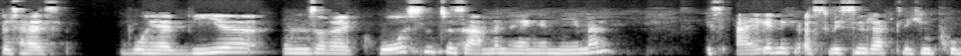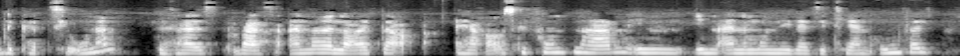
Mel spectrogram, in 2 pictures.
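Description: A woman with a slight Austrian accent speaks at a fairly slow pace at medium pitch, somewhat breathy, with fairly even intonation and very even loudness. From Austria, Vienna. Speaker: biotech co-founder, molecular biologist. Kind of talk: interview conversation. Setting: remote call from Vienna.

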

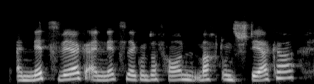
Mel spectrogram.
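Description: Music plays in the background as a woman speaks at a fairly slow pace. Her fairly high voice keeps a fairly even intonation. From Germany. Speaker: company founder. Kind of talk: interview. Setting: home office.

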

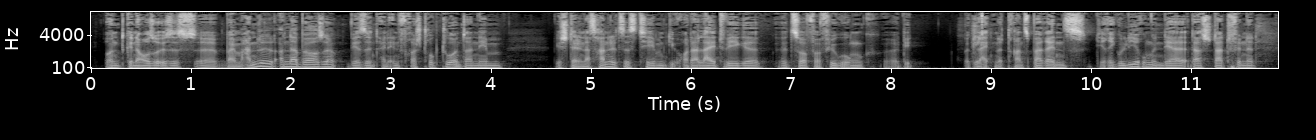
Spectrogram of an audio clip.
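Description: An ordinary speaking voice from a man, fairly low in pitch, with ordinary pitch variation at a fairly quick pace. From Germany. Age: 40s. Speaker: stock exchange CEO. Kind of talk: interview. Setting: studio.

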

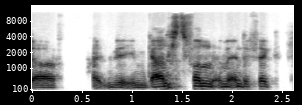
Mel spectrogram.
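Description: This man keeps his intonation fairly even and his pace moderate. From northern Germany, Bremen. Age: 20s. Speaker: fashion brand co-founder. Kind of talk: interview. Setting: online call. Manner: hesitant, many fillers.

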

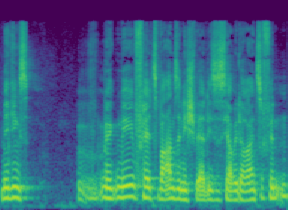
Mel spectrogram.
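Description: A man's dark, mellow tone at a moderate pace, on a very clean recording with a silent background. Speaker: amateur football podcast host and club coach. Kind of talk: casual chat. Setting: recording at co-host's home.

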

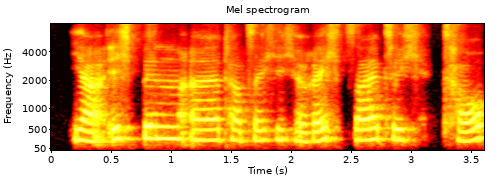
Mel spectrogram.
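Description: In a very clean recording with a silent background, a woman with a dark, mellow tone speaks at a fairly high pitch with fairly even intonation. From Ruhr area, Germany. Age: 20s. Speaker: pharmacy student with hearing impairment. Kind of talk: interview.

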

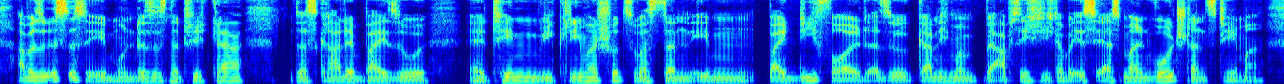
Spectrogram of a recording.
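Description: Over a very clean recording with a silent background, a man with a fairly low pitch talks at a fairly quick pace, keeping his loudness very even and his pitch variation ordinary. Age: 30s. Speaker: comedian. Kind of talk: casual chat.

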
